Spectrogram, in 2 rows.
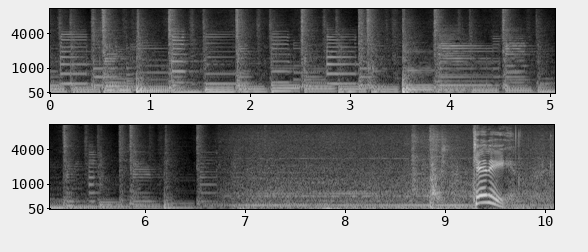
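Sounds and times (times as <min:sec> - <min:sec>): low mechanical hum: 0:06.7 - 0:10.0.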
